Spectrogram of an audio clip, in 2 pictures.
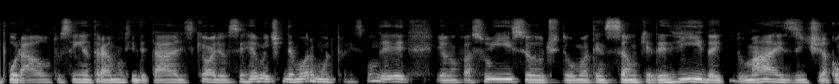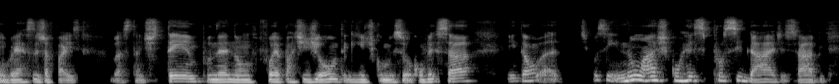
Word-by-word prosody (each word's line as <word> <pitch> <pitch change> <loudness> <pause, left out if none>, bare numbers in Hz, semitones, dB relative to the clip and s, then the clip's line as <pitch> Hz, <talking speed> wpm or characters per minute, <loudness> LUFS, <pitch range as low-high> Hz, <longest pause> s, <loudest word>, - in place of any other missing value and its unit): por 110 -1 +1
alto, 105 +2 -6
sem 115 0 -2
entrar 105 0 +1
muito 110 +1 -1
em - - +3
detalhes, 105 +2 -3
que: - - -9
"Olha, 105 -3 0
você 110 +1 -4
realmente 130 +2 0
demora 125 +4 +1
muito 115 -2 -1
para 115 - -20
responder, 130 +1 -2 0.3
eu 100 - -3
não 100 0 -3
faço 110 +3 -3
isso. 125 -2 +4
Eu 105 -1 +2
te 100 - -7
dou 100 - -1
uma 105 +1 +1
atenção 105 0 +2
que 110 - -3
é - - -3
devida 115 +2 +4
e 95 +1 +1
tudo 95 -2 -7
mais. 110 -1 +2
A - - -1
gente 105 +1 -1
já 95 - +1
conversa, 105 +2 0
já 100 -1 0
faz 95 -1 -5 0.3
bastante - - -5
tempo, 135 -2 +1
né. 110 0 +4
Não 105 -1 +3
foi 110 - +3
a - - -4
partir 110 0 -2
de 110 +1 +3
ontem 110 0 +1
que 105 - -3
a - - -3
gente 105 0 0
começou 105 +1 +1
a - - -3
conversar". 135 +7 -1 0.3
Então, 155 +4 -4
eh, 210 - -8 0.2
tipo - - -17
assim, 200 0 -4
não 195 +9 +5
acho 185 0 +2
com 180 - -1
reciprocidade, 165 - 0
sabe. 105 -1 -4
110 Hz, 215 wpm, -23 LUFS, 105-125 Hz, 0.3 s, não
